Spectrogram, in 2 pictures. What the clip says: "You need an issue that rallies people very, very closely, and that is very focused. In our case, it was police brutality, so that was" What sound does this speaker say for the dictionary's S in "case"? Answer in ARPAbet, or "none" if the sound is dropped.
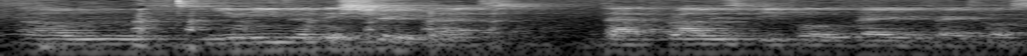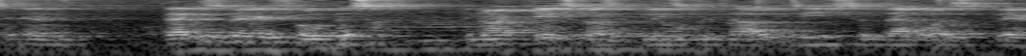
none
